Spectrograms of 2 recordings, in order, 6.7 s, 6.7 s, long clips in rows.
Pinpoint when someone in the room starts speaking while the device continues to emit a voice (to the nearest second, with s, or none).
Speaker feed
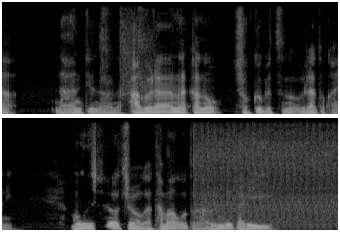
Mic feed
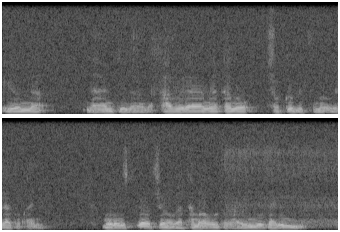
none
